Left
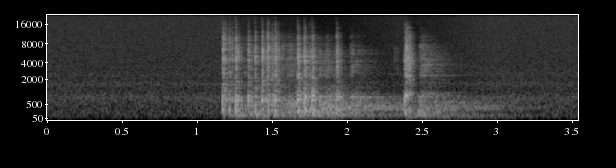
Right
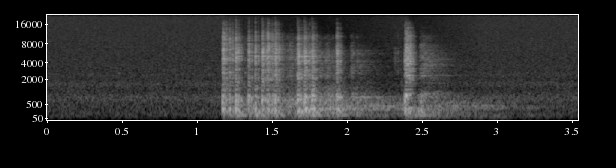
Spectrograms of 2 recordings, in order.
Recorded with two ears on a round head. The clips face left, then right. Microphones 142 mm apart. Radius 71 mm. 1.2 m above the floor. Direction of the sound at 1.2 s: 5° right (ahead or behind).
